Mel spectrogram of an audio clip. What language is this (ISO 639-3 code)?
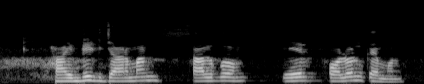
ben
